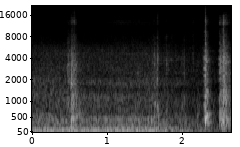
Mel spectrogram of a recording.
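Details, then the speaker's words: Old AC condenser unit, condemned by another company, powered on: a steady low hum with no start-up surge, plus a few sharp handling clunks. The compressor won't start and is stalled on a locked rotor. "Doesn't sound good at all. Lock rotor, lock rotor. Lock rotor, lock rotor. Tell you right now, it doesn't come on."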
